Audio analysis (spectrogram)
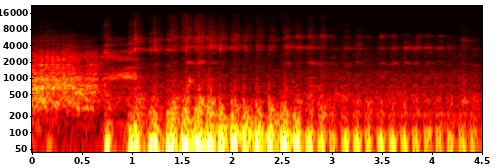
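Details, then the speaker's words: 1958 John Deere 420W two-cylinder, unstarted for about a year with the gas shut off so the carburetor dried out, jump-started from a Super Duty truck running nearby: catches within a second and settles into a steady, even pop. Clean cold start. "That was relatively pain-free. Swear I didn't start that tractor for like a year. Good news is I always shut the gas off, let the carburetor dry out."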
